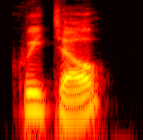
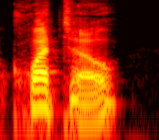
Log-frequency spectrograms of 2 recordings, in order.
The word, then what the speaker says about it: Cueto: Now look, in hour two, we're going to welcome to the program Border Patrol Agent Art Del Cueto, short E. I got to say that right. Art Del Cueto.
